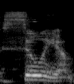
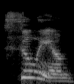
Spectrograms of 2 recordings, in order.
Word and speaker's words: psyllium: PubMed or just Google psyllium and it's spelled for the people listing it it's spelled p-s-y-l-l-i-u-m not not with an S so p s y so Google psyllium and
